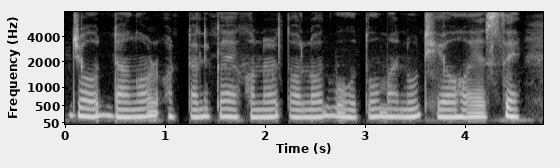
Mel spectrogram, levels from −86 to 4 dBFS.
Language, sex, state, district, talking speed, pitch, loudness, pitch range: Assamese, female, Assam, Kamrup Metropolitan, 125 wpm, 205 Hz, -17 LUFS, 195-210 Hz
